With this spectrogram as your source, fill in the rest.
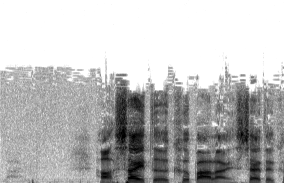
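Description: A man speaks up loudly in an echoing room.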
